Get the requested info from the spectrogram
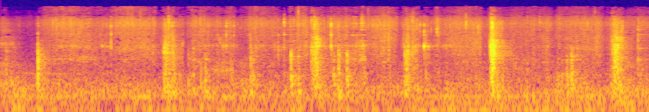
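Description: Gloved hands kneading a sticky date and walnut mixture on a ceramic plate: faint, irregular clicks and taps as the mass and fingers press against the plate, the loudest about six seconds in.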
